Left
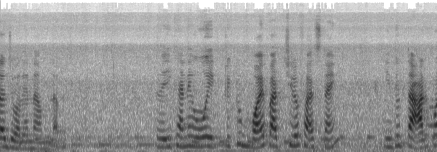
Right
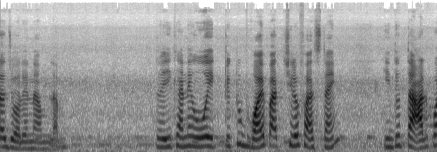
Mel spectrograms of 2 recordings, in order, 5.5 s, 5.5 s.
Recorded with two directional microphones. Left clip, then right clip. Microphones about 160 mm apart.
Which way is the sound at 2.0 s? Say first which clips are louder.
Right 8 dB; 35° right (ahead or behind).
